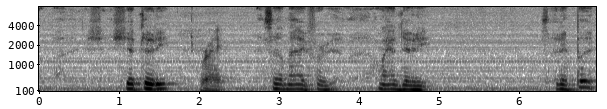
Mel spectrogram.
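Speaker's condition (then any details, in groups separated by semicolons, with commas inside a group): Parkinson's disease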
